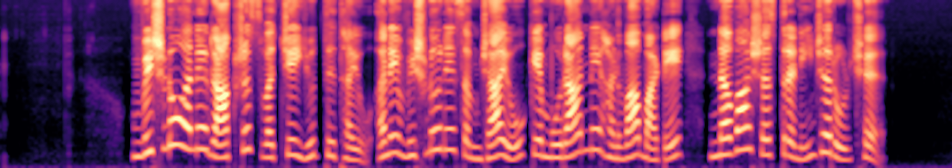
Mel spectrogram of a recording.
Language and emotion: Gujarati, neutral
